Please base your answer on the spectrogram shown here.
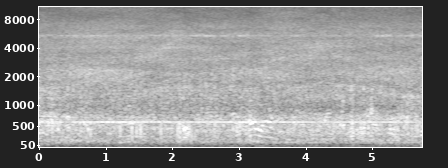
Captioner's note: vacuum noise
